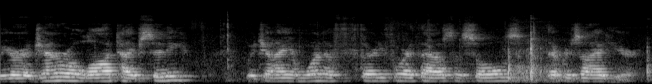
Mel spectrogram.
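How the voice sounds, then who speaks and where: A man's fairly high voice in a flat monotone at a moderate pace, with audible room echo and noticeable background noise. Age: 80s+. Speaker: resident giving public comment. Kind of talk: public comment, reading a statement. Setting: city council meeting. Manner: halting, many fillers.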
